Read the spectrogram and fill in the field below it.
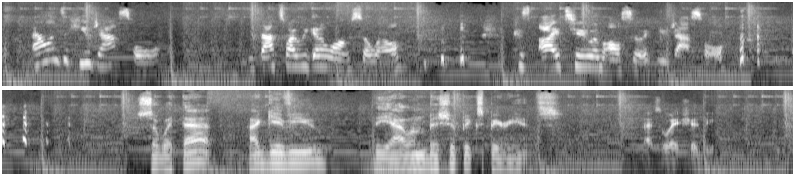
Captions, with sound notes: Alan's a huge asshole. That's why we get along so well. Because I, too, am also a huge asshole. (laughter) So with that, I give you the Alan Bishop Xperience. That's the way it should be.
